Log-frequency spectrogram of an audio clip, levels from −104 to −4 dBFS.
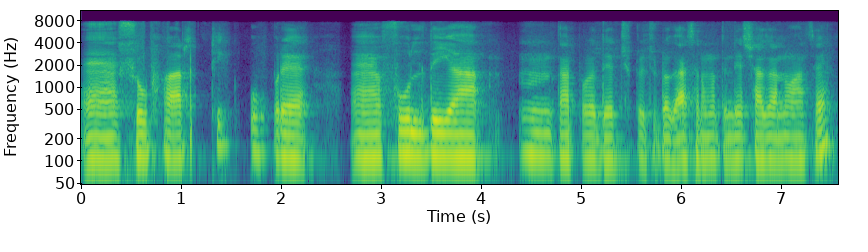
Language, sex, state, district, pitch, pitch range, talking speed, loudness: Bengali, male, Tripura, Unakoti, 110 Hz, 110-120 Hz, 135 wpm, -20 LUFS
